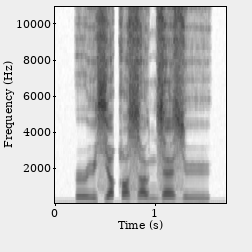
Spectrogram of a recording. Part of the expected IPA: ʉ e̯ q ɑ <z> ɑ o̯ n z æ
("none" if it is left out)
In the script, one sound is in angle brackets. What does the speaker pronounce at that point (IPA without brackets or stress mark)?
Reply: z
